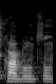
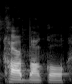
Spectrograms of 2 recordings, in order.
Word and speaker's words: Carbuncle: It is Carboonsel in some locations. Because I hear both of them. Yeah, I do too. It depends on how soft... Depends on the person, like how they pronounce the C.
